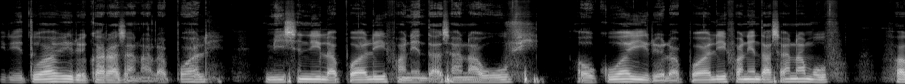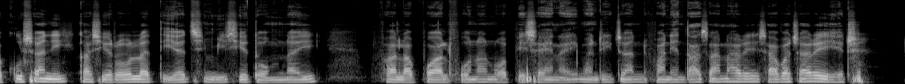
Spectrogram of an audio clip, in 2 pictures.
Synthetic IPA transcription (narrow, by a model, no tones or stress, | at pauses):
iɾet̪uaviɾewkaɾazana̰la̰pwali̥ | misinilapwalifanend̪a̰sanauvi̥ | a̰wkuəiɾewlapwalifanend̪asanəmufu̥ | fakusənikaseɾoləd̪̥iət͡simisiet̪aminaj | falapwalifonənuapesajnajmaɳɖ͡ʐiʈ͡ʂənifanend̪asanaɾez̥avaʈ͡ʂəɾeeʈ͡ʂə̥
